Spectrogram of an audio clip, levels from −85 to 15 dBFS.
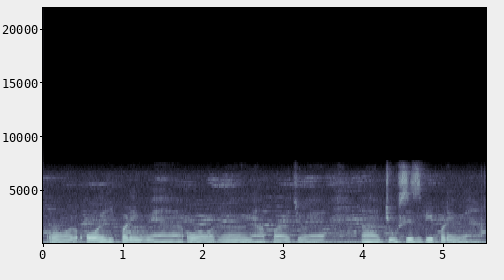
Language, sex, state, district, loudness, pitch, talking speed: Hindi, female, Haryana, Rohtak, -16 LUFS, 185 Hz, 175 wpm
